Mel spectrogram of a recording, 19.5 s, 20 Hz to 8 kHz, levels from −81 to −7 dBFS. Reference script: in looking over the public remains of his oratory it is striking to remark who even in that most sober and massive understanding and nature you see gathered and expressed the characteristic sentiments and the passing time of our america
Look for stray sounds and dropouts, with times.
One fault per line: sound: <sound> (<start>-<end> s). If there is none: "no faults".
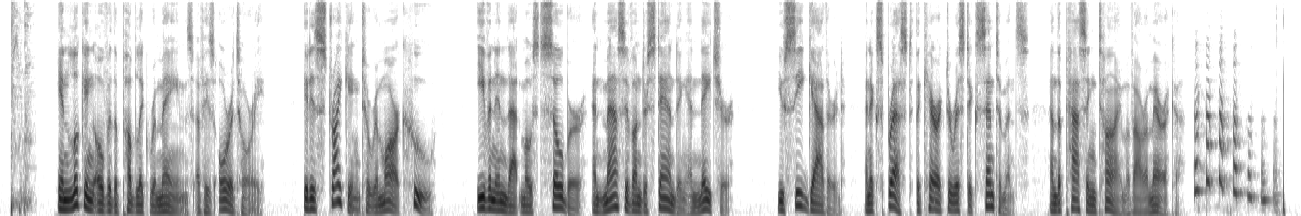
sound: thud (0.2-0.6 s)
sound: laugh (17.9-19.3 s)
